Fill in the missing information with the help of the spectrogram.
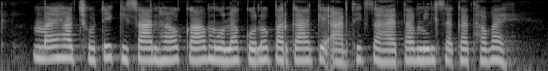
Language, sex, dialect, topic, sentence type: Chhattisgarhi, female, Western/Budati/Khatahi, agriculture, question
